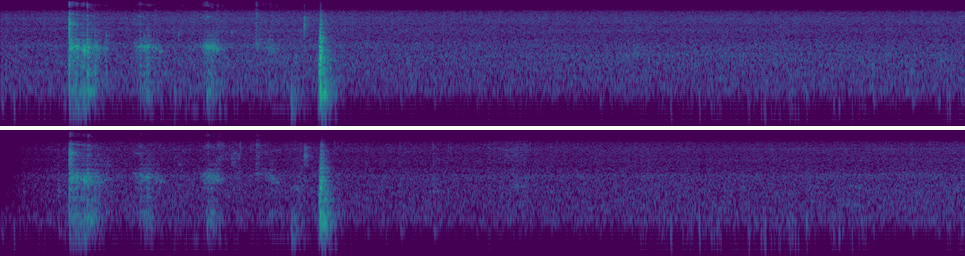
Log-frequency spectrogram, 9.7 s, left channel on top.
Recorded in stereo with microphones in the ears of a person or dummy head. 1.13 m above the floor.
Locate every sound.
0.7 s chewing: 60° left (ahead or behind), 0.5 m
